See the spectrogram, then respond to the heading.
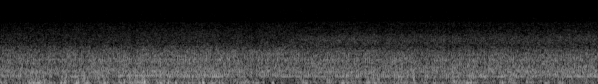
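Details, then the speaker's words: Vintage Emerson 20-inch electric box fan running on high: soft, even airy rush with a faint steady hum and no rattle or wobble; runs smoothly at a steady speed. "that's nice I think light Miss some nice steady speed"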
